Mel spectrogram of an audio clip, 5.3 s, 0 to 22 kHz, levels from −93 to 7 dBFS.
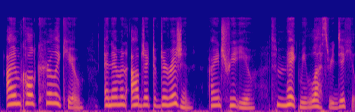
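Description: No technical faults can be heard anywhere in the speech; the signal stays continuous and stable for its whole duration.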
